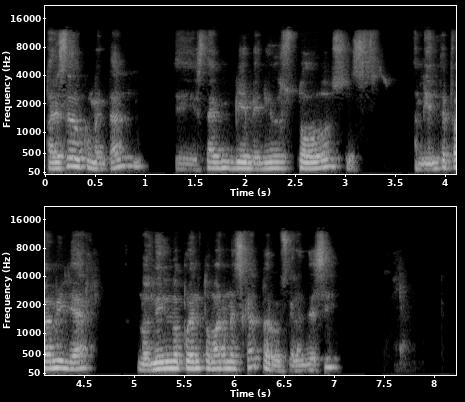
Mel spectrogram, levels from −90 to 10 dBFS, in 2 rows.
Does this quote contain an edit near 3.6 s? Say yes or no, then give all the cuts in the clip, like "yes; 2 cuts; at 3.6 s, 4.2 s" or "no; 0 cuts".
yes; 1 cut; at 3.6 s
